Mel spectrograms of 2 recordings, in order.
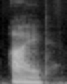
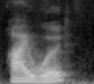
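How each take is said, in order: First: Would is reduced to a short d sound. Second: Would is said as a full separate word. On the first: "So would is reduced to the short d" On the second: "Two words"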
